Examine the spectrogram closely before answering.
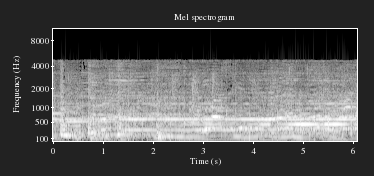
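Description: Live gospel worship music from a church band: held keyboard chords over a steady drum beat, with voices singing and calling out.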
